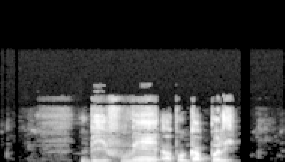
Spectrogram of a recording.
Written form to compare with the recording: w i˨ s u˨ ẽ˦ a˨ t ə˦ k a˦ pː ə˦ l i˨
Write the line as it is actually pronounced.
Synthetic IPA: b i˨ f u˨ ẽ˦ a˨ p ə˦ ɡ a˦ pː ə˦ l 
